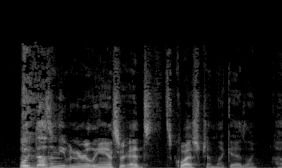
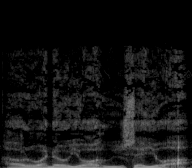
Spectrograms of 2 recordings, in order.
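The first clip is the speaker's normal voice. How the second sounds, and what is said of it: Imitates another person's voice. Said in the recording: “that's my Ed impression.”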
